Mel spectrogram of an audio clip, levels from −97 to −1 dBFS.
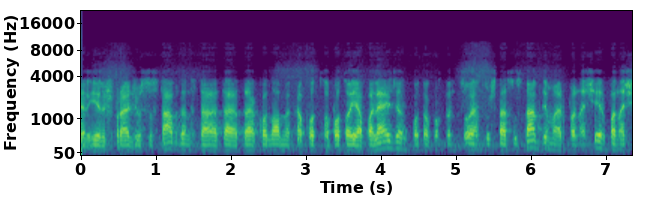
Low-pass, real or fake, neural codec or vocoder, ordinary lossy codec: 9.9 kHz; fake; vocoder, 44.1 kHz, 128 mel bands, Pupu-Vocoder; MP3, 64 kbps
